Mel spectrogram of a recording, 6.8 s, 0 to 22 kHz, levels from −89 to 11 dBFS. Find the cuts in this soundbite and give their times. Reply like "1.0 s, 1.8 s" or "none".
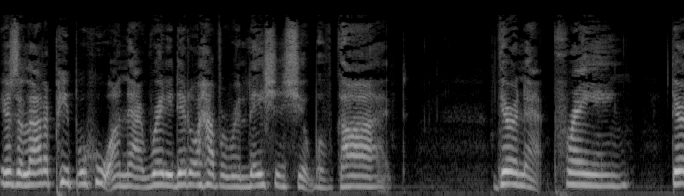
none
